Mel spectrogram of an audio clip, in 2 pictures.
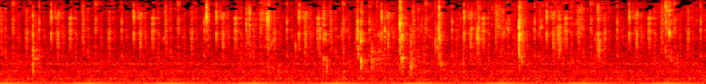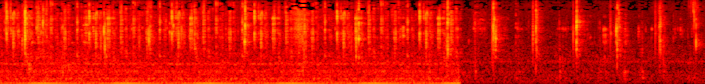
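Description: Close-miked chewing of raw beef sashimi: a run of small clicking mouth sounds, over a low hum that cuts off about twelve seconds in.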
